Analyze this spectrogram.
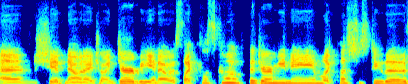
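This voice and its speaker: A woman with a Canadian accent speaks in a bright, sharp tone. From Windsor, Ontario, Canada. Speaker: roller derby skater. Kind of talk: casual interview.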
